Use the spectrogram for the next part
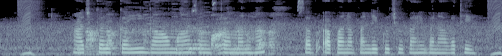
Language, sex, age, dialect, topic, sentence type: Chhattisgarhi, female, 18-24, Western/Budati/Khatahi, banking, statement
